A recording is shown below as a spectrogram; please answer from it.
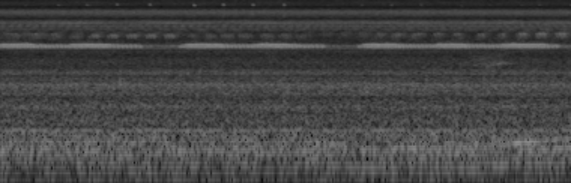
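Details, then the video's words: Crickets at night give long, shrill, high trills broken by short dips, swelling and fading in loudness over a steady high background hiss. "ALUNAN CENGKERIK MALAM"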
